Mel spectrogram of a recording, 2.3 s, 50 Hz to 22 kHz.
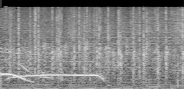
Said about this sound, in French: Faut applaudir fort près du micro. Non, t'es pas obligé. Comme ça, on fait croire qu'on est 200.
